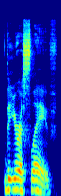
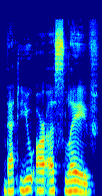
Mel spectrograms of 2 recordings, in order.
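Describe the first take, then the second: First: 'You are' is contracted and reduced to 'you're'. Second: Every word is said fully, without contraction. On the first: This is ordinary casual speech. "Conversationally, it would be like this" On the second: This is a deliberate, unusual delivery. "but instead it was this"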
